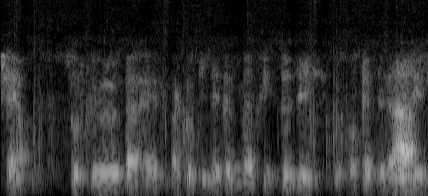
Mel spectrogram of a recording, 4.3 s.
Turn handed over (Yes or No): No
